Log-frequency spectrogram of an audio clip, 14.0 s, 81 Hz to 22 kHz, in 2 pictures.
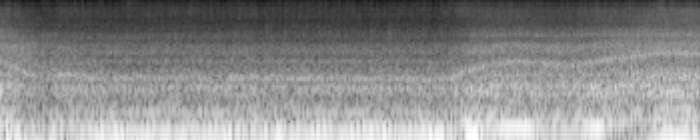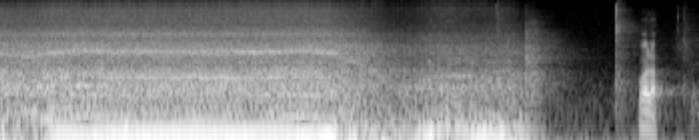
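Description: A 2021 Triumph Trident 660 three-cylinder motorcycle starts up and idles, then revs in rising and falling sweeps before cutting off, close and loud.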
